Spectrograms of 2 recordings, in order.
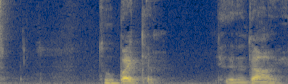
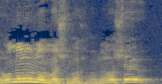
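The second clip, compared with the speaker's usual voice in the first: loud, high burst of mock pleading; imitated panicky objection; urgent pleading; 8 semitones higher, 11 dB louder than usual. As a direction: cut in loudly, begging him to stop. People pleading with Moshe, acted out.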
